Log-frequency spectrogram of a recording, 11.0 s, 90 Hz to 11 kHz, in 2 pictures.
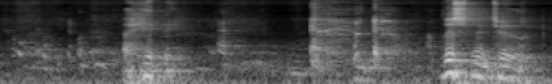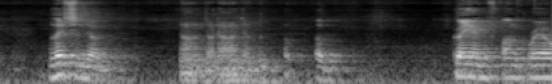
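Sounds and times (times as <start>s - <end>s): person coughing: 3.1s - 4.4s.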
